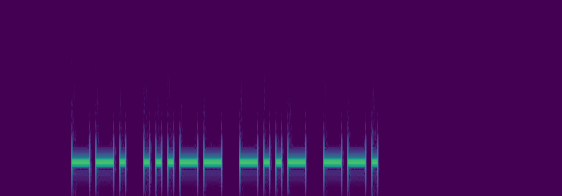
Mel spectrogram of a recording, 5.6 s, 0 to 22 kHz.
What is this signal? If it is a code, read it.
Morse code, heard as a keyed tone, about 20 wpm, 700 Hz. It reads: G3XG
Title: DXCC-100 Call Signs - 4 Characters - Repeated 3x - 20wpm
